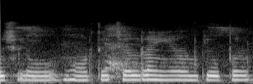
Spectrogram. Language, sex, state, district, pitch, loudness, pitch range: Hindi, female, Haryana, Charkhi Dadri, 205 Hz, -14 LUFS, 200-210 Hz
